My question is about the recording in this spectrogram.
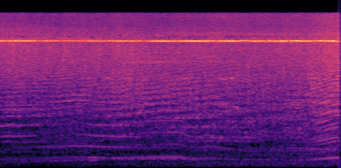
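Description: Quadcopter electric motors and propellers whirring, their pitch sliding up and down as the throttle changes, with a steady high whine alongside.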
